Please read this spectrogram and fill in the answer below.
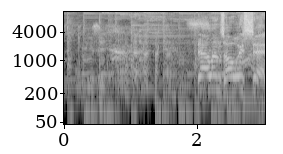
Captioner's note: overlapping chatter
